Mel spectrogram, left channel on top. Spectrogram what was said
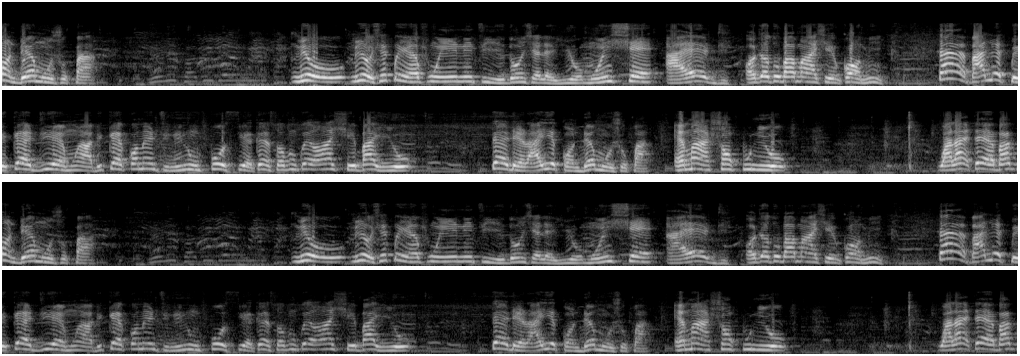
Osupa, mi ò ṣe pé yẹn fún yín ní ti yìí tó ń ṣẹlẹ̀ yìí o, mò ń ṣe ahead ọjọ́ tó bá máa ṣe nǹkan míì. Tẹ́ ẹ bá lè pè kẹ́ ẹ DM àbí kẹ́ ẹ kọ́mẹ̀ntì nínú post ẹ̀, kẹ́ ẹ sọ fún pé wọ́n á ṣe báyìí o, tẹ́ ẹ dẹ̀ ráyè condemn Osupa, ẹ máa ṣánkú ni o. Wàláhì tẹ́ ẹ bá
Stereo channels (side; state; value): right; quieter; 6.0 dB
